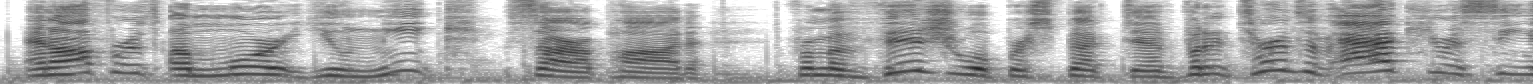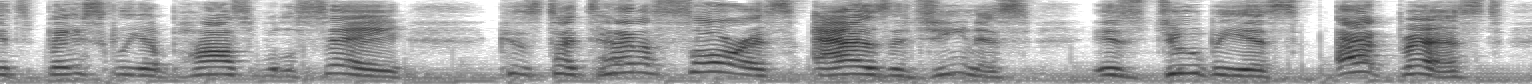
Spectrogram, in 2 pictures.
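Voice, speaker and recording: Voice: medium pitch, sharp tone. A video host giving casual, sarcastic commentary with emphatic delivery.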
